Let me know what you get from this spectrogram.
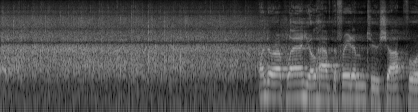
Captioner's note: applause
